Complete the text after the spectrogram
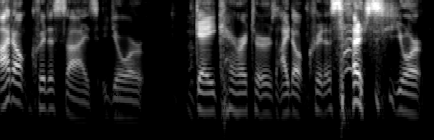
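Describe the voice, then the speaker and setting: A man's voice: medium pitch, lively intonation, slow pace, a bit bright, no room sound, clean studio sound. A man co-hosting a chat show, bantering playfully and laughing. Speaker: co-host. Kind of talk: casual chat.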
